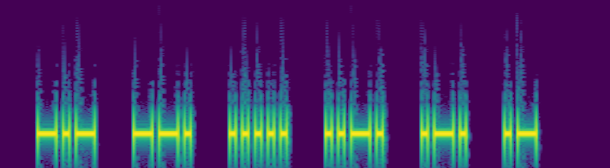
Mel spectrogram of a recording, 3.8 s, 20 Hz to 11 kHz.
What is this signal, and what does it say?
Morse code, heard as a keyed tone, about 30 wpm, spaced as for 22 wpm, 700 Hz. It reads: KG5FRA
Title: USA Call Signs - 6 Characters - 2x Character Spacing - 30wpm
